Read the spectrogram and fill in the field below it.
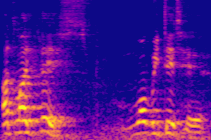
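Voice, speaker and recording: Male actor as earnest pleading afterlife official, highish voice, stage play, roomy n far from the mic. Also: big pitch swings, a little slow. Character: earnest afterlife official pleading to choose his forever, tender and resolute. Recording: echoey stage, distant mic, faint noise.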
